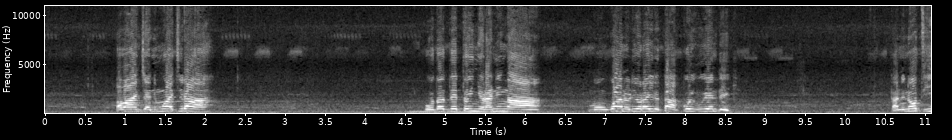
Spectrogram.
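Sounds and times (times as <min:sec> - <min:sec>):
insect chirping: 0:00.1 - 0:09.4.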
